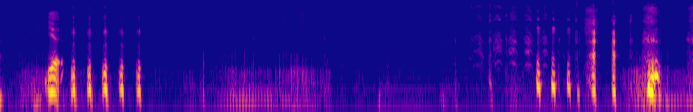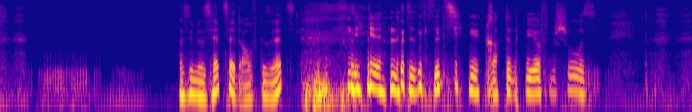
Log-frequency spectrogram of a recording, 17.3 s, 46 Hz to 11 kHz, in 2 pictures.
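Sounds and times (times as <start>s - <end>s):
cat clicks and snorty bursts: 0.0s - 4.8s, 5.6s - 10.9s, 16.0s - 17.3s
cat purring: 0.0s - 17.3s
laughter: 0.6s - 1.8s, 5.6s - 8.3s, 12.5s - 14.7s
speech: 0.6s - 1.8s, 6.7s - 8.4s, 10.9s - 17.0s.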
